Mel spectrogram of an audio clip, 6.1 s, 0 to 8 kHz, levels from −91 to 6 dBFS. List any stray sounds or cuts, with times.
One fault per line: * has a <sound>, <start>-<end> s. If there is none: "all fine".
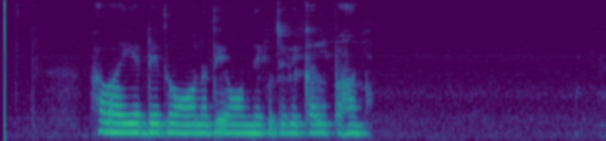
all fine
